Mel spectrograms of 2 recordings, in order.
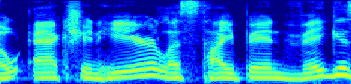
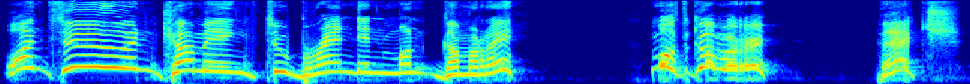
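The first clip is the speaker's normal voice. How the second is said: raised broadcaster call of the at-bat; play-by-play; 13 semitones higher, 7 dB louder than usual. Acted. Streamer calling his baseball game, raised announcer voice.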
